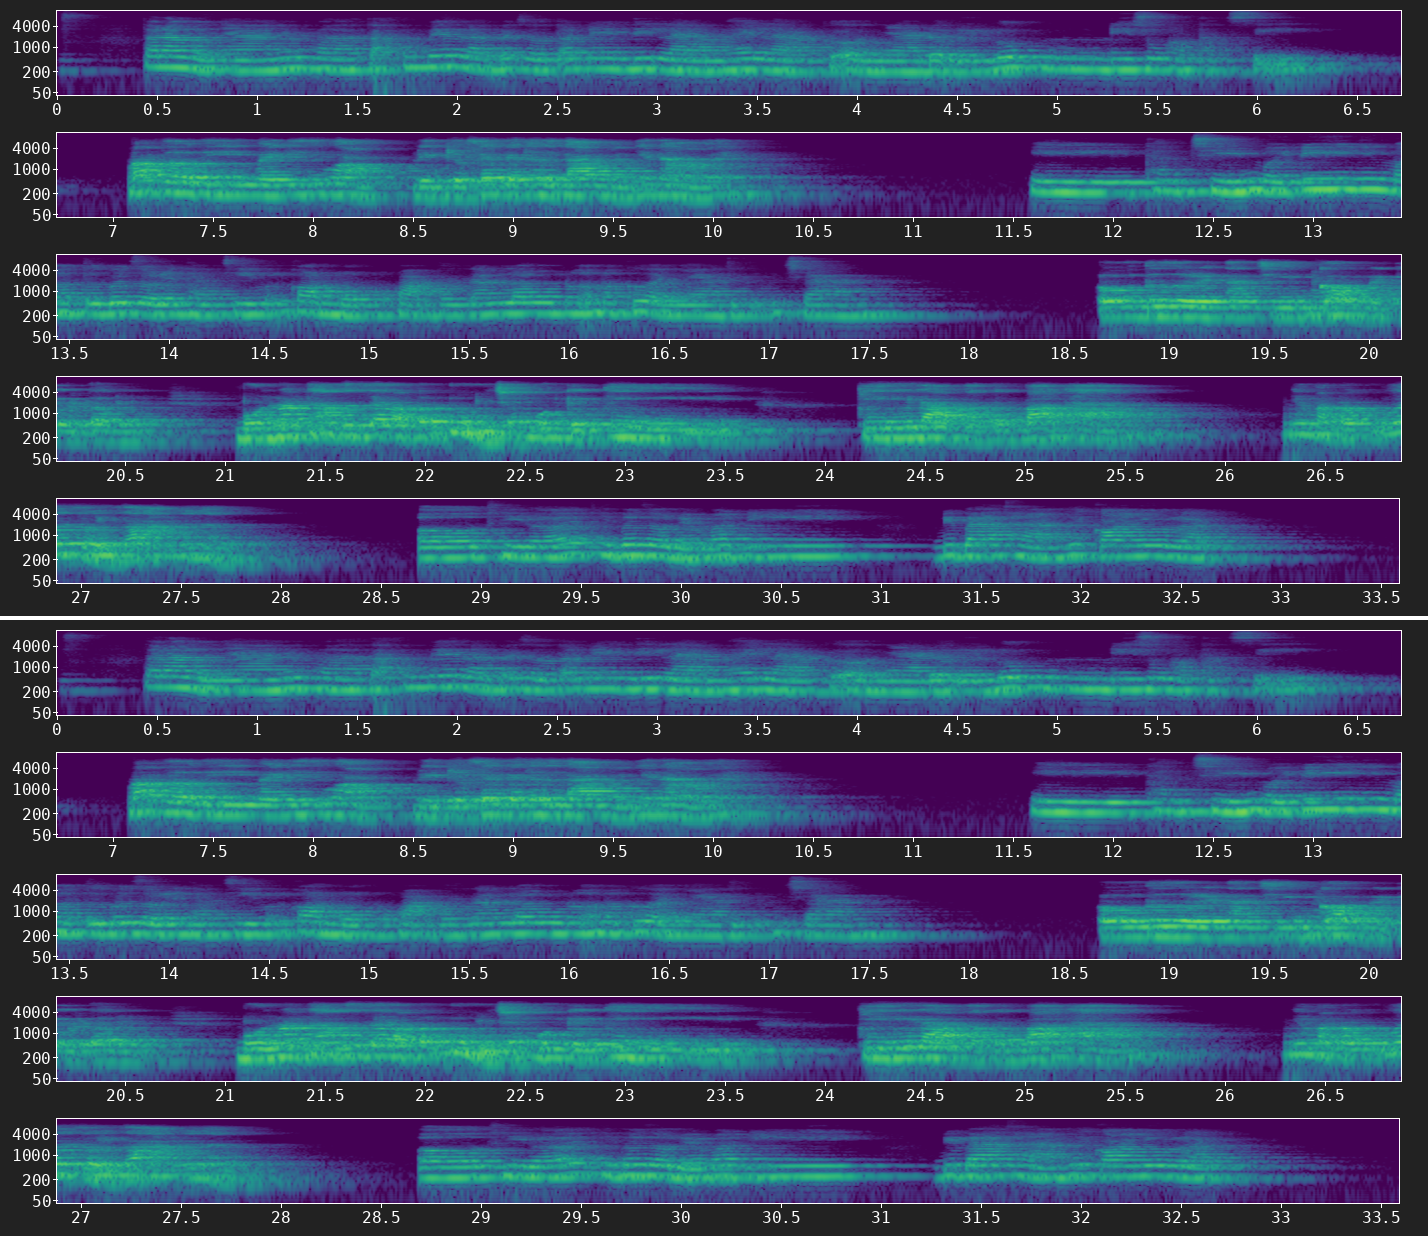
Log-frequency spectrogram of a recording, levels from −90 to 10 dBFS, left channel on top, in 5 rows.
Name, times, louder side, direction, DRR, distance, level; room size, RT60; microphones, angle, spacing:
voice 1, 0.4-6.3 11.6-17.5 27.0-27.2 27.5-27.6 28.7-30.8 31.3-32.7, left 1 dB, 50° left, -1 dB, 0.4 m, -25 dB
voice 2, 7.1-10.1 18.6-20.6 21.0-23.6 24.2-25.6 26.3-27.7, left 1 dB, 75° left, -2 dB, 1.2 m, -21 dB
3.7 x 2.7 x 4.5 m, 0.92 s
head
